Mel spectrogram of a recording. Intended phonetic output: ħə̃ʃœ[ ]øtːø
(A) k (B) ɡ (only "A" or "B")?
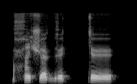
B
